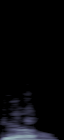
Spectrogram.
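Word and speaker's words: Gaal: by asthma g-a-a-l and they pronounce it gal which is fine with me and they make it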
